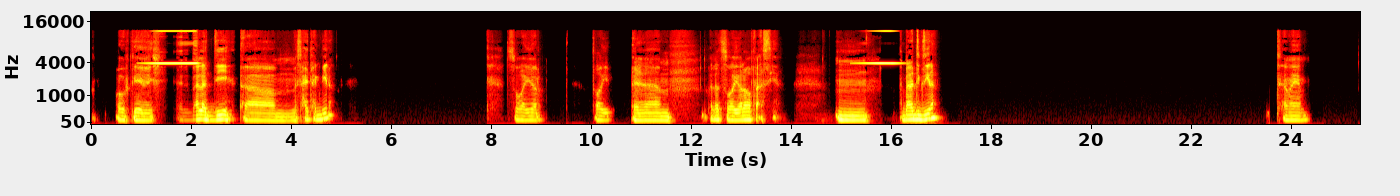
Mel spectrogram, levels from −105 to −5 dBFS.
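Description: A piercing tone at 3.9 kHz swells up over the speech twice, from 0.91 to 2.23 s and again from 15.18 to 16.40 s, building over roughly half a second the first time and 0.7 s the second, and peaking about 10 dB above the talker. This is loudspeaker feedback squeal: the microphone was picking up the loudspeaker it fed, and at 3.9 kHz the loop's gain exceeded one, so that frequency kept reinforcing itself until the amplifier limited it or the loop was broken.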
